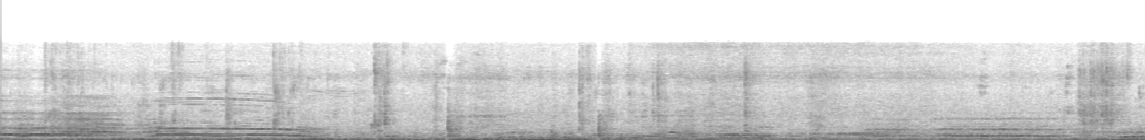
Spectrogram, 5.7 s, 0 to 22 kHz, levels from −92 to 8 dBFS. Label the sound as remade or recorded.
recorded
